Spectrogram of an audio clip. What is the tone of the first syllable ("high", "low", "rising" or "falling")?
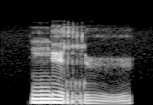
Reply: falling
